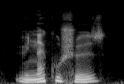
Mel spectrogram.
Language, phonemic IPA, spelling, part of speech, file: French, /a.ku.ʃøz/, accoucheuse, noun, Fr-accoucheuse.ogg
- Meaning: midwife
